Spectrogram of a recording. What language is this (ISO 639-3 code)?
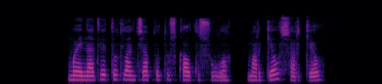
chm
